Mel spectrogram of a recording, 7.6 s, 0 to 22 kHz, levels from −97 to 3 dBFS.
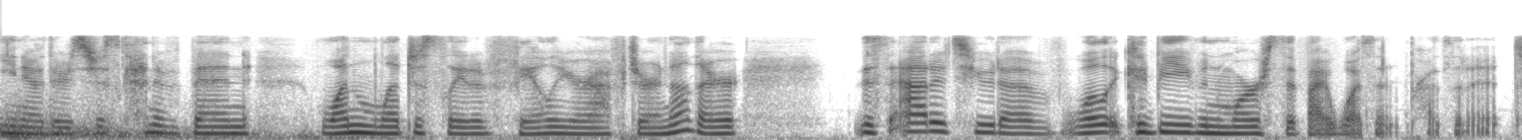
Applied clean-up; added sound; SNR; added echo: none; Thunder; 14 dB; none.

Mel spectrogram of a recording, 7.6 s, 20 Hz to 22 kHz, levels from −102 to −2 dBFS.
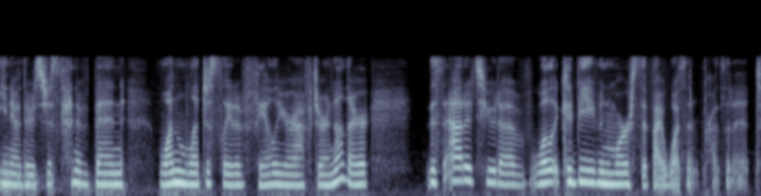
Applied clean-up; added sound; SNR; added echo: neural mask model RNNoise.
